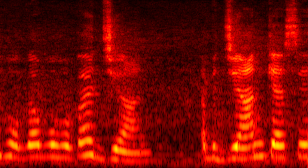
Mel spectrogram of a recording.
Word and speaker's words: ज्ञान: इसका सही उच्चारण नहीं है इसका सही जो उच्चारण होगा वह होगा ज्ञान अब ज्ञान कैसे है एक बार हम यह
